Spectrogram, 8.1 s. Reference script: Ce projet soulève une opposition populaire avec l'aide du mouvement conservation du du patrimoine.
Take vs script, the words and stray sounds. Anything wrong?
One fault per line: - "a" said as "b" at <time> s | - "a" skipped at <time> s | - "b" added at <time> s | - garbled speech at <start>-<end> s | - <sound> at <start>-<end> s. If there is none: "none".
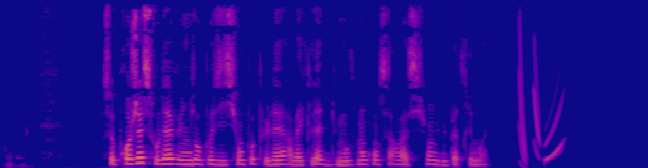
- chirp at 6.5-7.1 s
